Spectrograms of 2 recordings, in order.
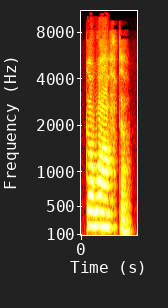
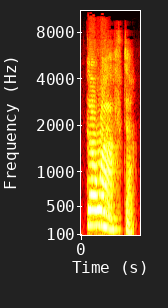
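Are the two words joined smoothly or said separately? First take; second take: joined; joined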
